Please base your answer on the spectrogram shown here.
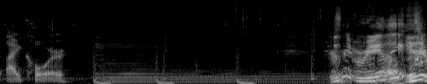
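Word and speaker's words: ichor: I think I learned with Matt when he he realized like er wasn't pronounced. It's I core.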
